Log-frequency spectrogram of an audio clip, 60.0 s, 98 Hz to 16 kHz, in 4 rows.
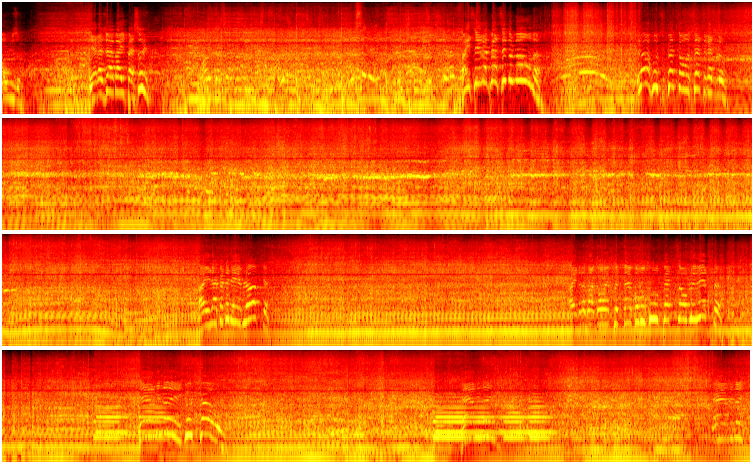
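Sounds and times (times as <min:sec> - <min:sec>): crowd noise: 0:00.0 - 0:59.9
car engine running: 0:00.5 - 0:59.9.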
